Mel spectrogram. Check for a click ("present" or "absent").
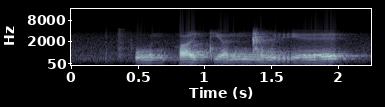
present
